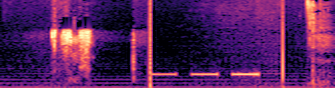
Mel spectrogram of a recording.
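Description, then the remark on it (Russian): A phone disconnect tone after a dropped call: three short, steady mid-pitched beeps in an even rhythm, framed by sharp line clicks and preceded by a brief burst of hissy noise. No one speaks. “Перезвоните, пожалуйста, сорвался ваш звонок.”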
